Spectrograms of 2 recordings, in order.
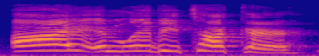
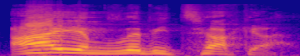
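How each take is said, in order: First: Loud cocky echo of the coach; brash bravado. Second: Loud, higher cocky boast; brash bravado. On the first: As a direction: say it like you own it. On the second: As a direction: own the whole room. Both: Shown as a demonstration. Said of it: "I'm gonna walk you right through this".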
